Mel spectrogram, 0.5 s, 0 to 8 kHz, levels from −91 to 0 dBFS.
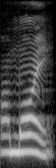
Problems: none marked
